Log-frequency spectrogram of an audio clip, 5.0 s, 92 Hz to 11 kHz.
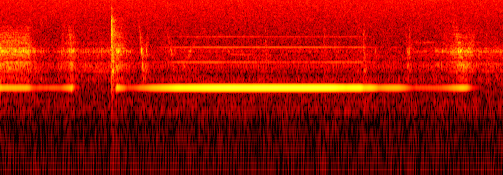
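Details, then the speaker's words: Viking Model 4516 tube radio after replacing its wax capacitors, tuned to 1 MHz with a signal generator coil: loud, harsh, buzzy tone near 1 kHz with a very wide bandwidth. The receiver is overloaded by too strong an input signal. "I'm the bandwidth is that big it's that big that's because it must be pumping too high a signal in here"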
